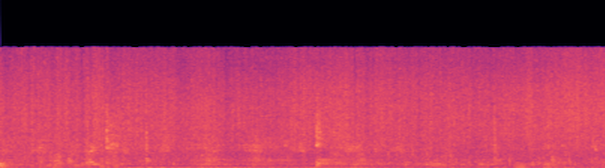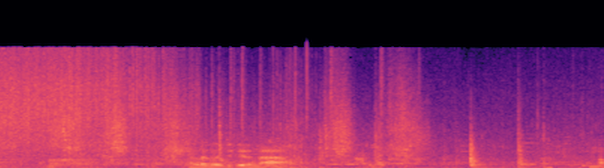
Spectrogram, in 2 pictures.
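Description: A metal ladle scrapes and clinks against a pan.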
